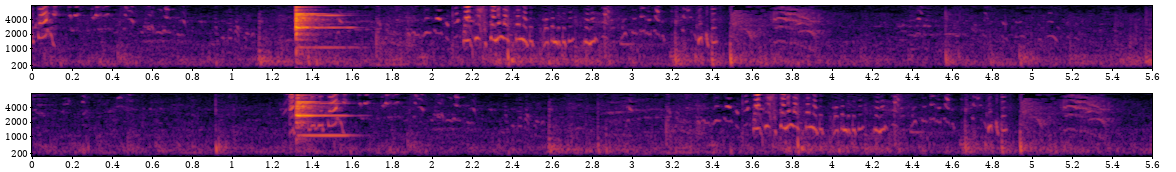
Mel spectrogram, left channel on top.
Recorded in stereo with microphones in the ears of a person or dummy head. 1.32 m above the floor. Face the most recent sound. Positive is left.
turn(degrees=60)  # may be behind; listen again after turning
